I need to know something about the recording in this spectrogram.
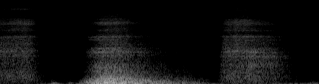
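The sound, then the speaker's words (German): Three audible breaths in a slow rhythm: an airy inhale, a longer and heavier exhale, then another inhale, with short silences between and no talking. “Ein Atmen.”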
